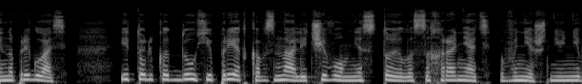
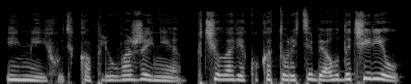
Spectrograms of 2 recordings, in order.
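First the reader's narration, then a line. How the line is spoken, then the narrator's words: Through clenched teeth. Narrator (Russian): процедила я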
